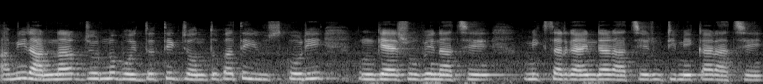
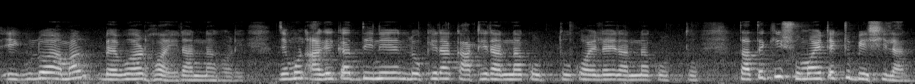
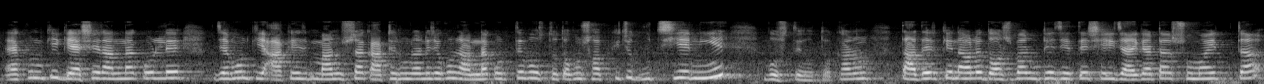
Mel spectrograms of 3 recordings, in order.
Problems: background sounds at intervals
